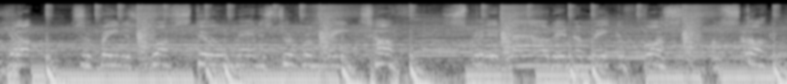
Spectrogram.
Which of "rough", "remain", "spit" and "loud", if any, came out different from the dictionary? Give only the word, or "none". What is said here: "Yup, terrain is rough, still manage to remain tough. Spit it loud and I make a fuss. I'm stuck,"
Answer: none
